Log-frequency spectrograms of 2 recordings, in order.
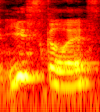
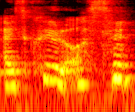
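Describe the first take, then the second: First: The name is given its usual English pronunciation. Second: The name is given its original ancient Greek pronunciation. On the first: "how are you supposed to know that that says Aeschylus?" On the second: "It's actually Aeschylos, but that's really, really difficult for an English speaker to say"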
